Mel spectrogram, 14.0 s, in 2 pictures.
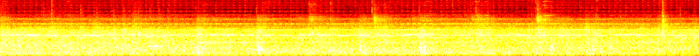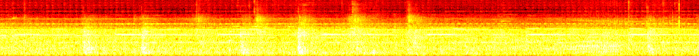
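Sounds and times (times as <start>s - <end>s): train coaches rolling past: 0.0s - 13.9s
wheel clacks over rail joints: 1.4s - 11.4s.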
